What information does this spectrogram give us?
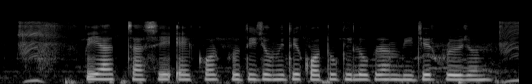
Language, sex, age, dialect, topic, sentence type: Bengali, female, 18-24, Rajbangshi, agriculture, question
